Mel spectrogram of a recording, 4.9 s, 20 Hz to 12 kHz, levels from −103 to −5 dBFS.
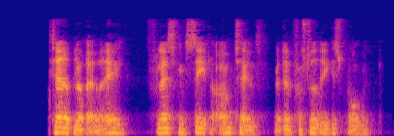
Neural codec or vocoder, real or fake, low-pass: none; real; 7.2 kHz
